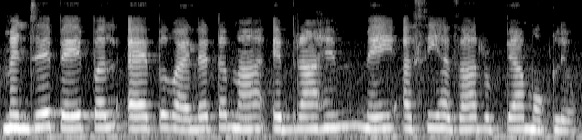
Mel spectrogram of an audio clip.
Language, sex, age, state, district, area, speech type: Sindhi, female, 18-30, Maharashtra, Thane, urban, read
